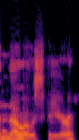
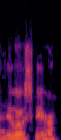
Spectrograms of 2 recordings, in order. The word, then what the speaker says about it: noosphere: right I'm going to be talking about the noosphere that is what the dictionary s is the proper pronunciation I tend to call it the neosphere but um whatever you would like and I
